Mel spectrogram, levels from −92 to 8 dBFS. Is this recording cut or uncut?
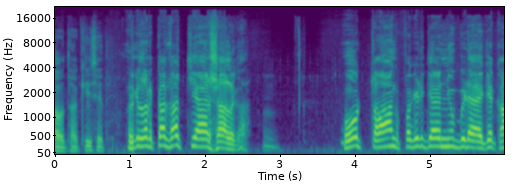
cut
